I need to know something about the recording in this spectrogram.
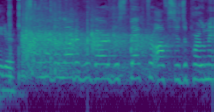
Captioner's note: some Applause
